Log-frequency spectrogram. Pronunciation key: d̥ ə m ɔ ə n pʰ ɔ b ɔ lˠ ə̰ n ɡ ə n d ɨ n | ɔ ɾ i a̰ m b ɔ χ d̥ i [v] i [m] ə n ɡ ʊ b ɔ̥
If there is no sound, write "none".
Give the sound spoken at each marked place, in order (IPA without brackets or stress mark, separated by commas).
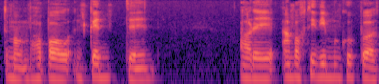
ð, m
